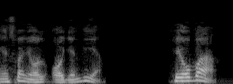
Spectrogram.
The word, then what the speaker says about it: Jehová: sueño hoy en día jehová un hombre que se encuentra en algunas versiones de la biblia es una palabra híbrida obtenida de pronunciar las cuatro vocales como consonantes y sumando las vocales de la palabra hebrea arona en que significa señor este cambio deliberado por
